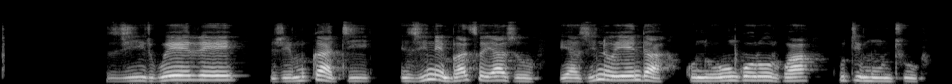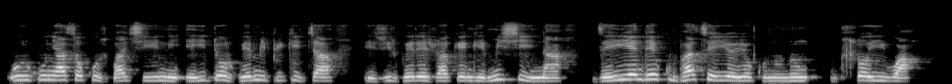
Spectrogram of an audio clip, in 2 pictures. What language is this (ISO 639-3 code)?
ndc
